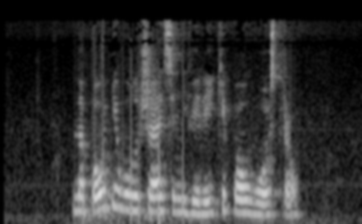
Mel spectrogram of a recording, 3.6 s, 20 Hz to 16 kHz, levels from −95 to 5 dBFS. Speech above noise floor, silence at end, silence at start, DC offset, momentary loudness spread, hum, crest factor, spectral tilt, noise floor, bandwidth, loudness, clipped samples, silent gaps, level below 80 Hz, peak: 43 dB; 0.65 s; 0.7 s; under 0.1%; 10 LU; none; 18 dB; -4 dB/octave; -63 dBFS; 11.5 kHz; -21 LUFS; under 0.1%; none; -54 dBFS; -4 dBFS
